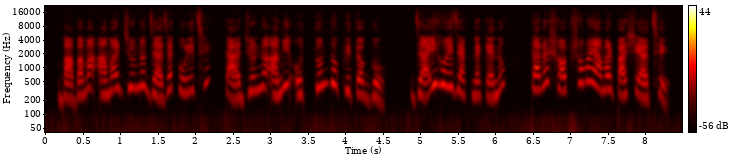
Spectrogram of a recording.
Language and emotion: Bengali, happy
